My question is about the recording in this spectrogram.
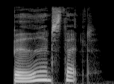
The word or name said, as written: badeanstalt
